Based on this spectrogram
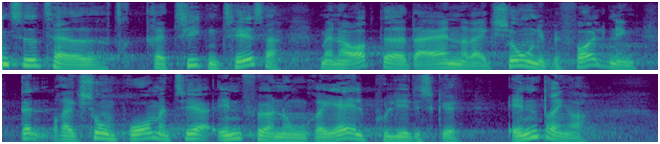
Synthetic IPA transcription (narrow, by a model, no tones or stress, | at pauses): n̩t͡sʰið̞ˠt͡sʰɛ̰ːð̩ˠkʰʁit͡sʰiɡ̥n̩t͡sʰe̝sɑ̈ɪ | mænhɑ̈ɒ̽b̥̚d̥ɛ̰ːð̞̩ˠd̥ɑ̈æɐe̝nʁɛɡ̥ɕo̝̰ːnib̥e̝fɒ̽l̰ɡ̥ne̝ŋ̩d̥enʁɛɡ̥ɕo̝̰ːnb̥ʁuːɐmænt͡sʰe̝æʔe̝nfø̰ːɐno̝ːn̩ʁɛɛ̰ːlpʰo̝lidisɡ̥ə | ʔend̥ʁeŋɐ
